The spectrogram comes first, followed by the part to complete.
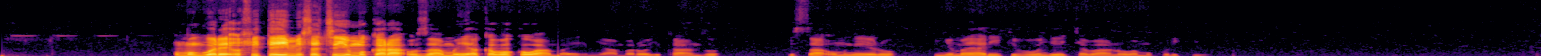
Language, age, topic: Kinyarwanda, 18-24, government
